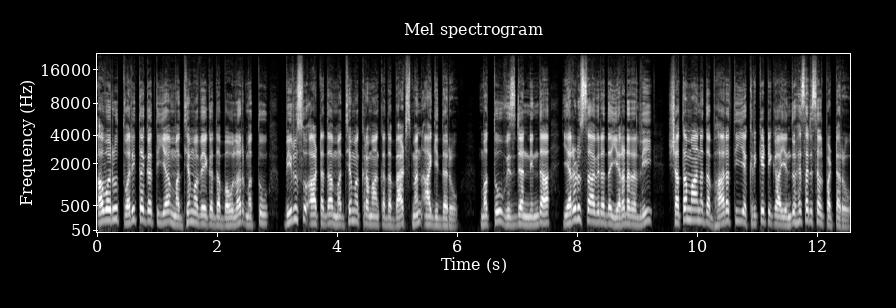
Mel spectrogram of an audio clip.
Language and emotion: Kannada, neutral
